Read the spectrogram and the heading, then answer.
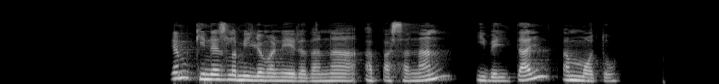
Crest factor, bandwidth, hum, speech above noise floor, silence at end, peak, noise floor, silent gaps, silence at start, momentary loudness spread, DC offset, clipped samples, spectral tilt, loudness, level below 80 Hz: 18 dB; 7.8 kHz; none; over 72 dB; 1 s; -4 dBFS; under -90 dBFS; 4.62-4.75 s; 1.7 s; 11 LU; under 0.1%; under 0.1%; -5.5 dB/octave; -19 LUFS; -58 dBFS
